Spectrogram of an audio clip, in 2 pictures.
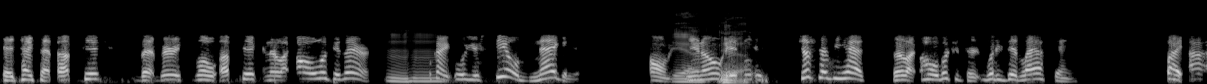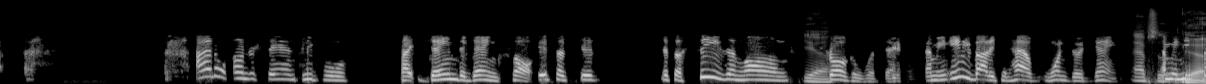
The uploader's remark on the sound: Special guest NFL commentator call.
